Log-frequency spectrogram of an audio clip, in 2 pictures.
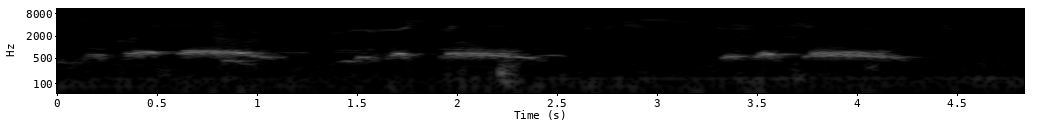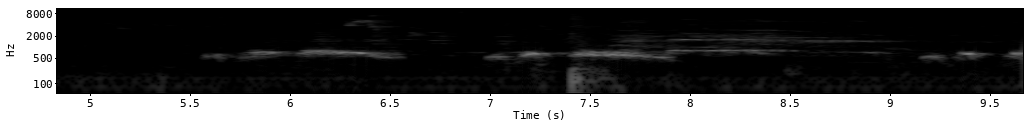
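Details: Morning coos of a spotted dove at some distance, soft low phrases of short and longer notes repeated through the clip, amid faint chirps of other birds and background hiss.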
